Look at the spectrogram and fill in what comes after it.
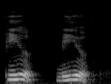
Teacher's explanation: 입술이 붙었다가 떨어지죠? 입술에서 나는 소리입니다. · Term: 입술 소리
